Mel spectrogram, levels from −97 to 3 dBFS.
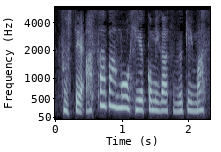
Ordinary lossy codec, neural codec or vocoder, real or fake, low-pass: MP3, 32 kbps; vocoder, 22.05 kHz, 80 mel bands, HiFi-GAN; fake; 5.4 kHz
